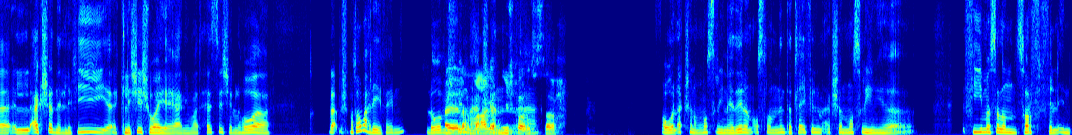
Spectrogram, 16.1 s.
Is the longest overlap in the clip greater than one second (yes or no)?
yes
